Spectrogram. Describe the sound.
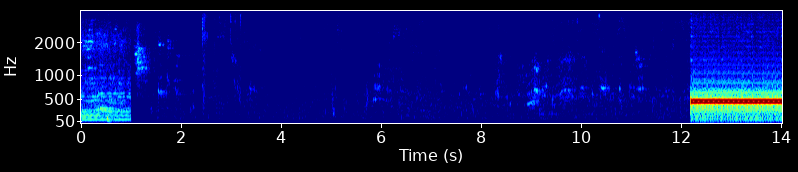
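A telephone line tone on a call waiting on hold, a loud steady single-pitched tone that starts abruptly after a long stretch of near silence and holds unchanged to the end.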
